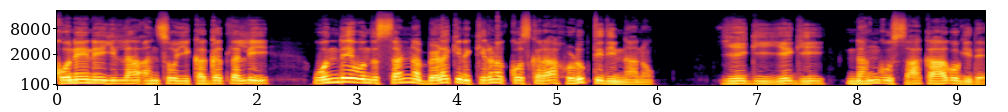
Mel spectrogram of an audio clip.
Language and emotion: Kannada, sad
